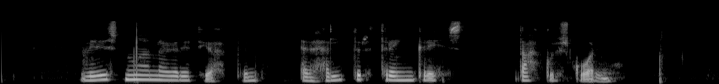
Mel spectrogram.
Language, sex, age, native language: Icelandic, female, 50-59, Icelandic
